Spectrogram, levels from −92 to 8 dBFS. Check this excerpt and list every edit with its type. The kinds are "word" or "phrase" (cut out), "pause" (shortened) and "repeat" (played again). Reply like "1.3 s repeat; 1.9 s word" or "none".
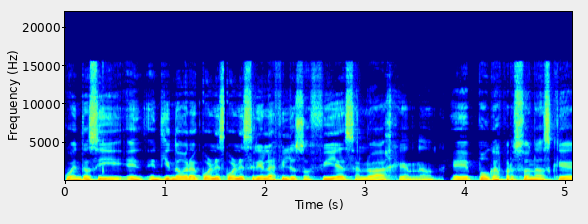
1.6 s repeat; 3.8 s pause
